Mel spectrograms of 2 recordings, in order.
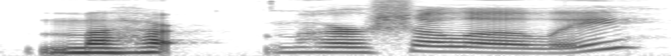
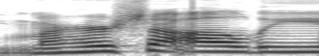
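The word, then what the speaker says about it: Mahershala Ali: that Mar how do we say his name Mah Mersa Ali thank You Maha Ali is in this briefly from Moonlight we love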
